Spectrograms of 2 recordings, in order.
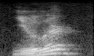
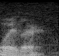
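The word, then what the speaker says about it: Euler: I'll yeah you check out stuff like project uler Oiler oer it's spelled uler but I I think it's pronounced I've been I've been told it's pronounced Oiler really he's German oh okay all right I'm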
